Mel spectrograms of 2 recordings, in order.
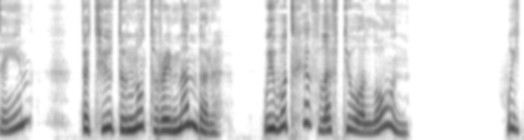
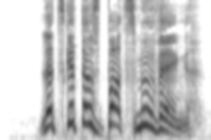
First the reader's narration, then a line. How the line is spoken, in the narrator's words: Kat yelled from the bottom of the staircase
